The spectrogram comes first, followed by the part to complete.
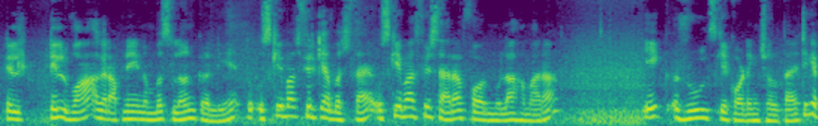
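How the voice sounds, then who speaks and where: A man teaching a language lesson, patiently repeating each word slowly and often checking that the learner follows. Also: a little high, slight background noise, rough recording. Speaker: French teacher. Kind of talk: language lesson explained in Hindi.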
